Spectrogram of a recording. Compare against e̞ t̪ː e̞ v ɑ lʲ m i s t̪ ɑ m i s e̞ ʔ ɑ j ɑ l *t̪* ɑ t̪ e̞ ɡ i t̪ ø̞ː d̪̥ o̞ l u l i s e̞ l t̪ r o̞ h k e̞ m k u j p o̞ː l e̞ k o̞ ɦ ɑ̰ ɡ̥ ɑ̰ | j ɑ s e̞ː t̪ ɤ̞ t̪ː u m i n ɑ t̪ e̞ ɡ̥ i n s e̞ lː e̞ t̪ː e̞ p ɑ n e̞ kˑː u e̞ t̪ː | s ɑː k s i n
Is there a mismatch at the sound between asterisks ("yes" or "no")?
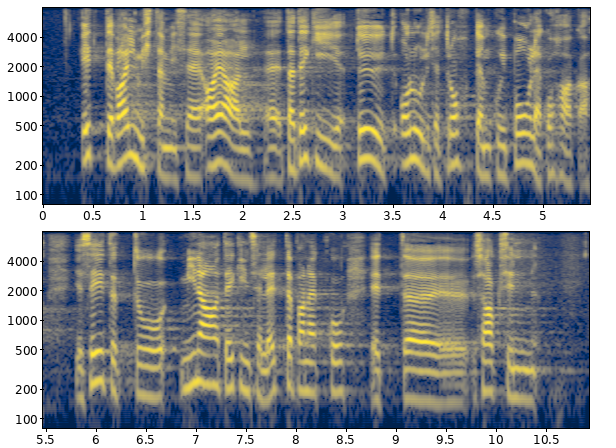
no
